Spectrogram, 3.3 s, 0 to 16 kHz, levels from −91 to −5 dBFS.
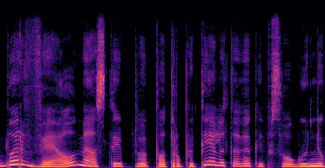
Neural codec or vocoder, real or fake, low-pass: codec, 44.1 kHz, 7.8 kbps, Pupu-Codec; fake; 14.4 kHz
